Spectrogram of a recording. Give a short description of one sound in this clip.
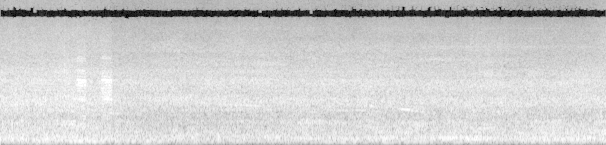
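A light rail train rumbles in and slows to a stop.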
